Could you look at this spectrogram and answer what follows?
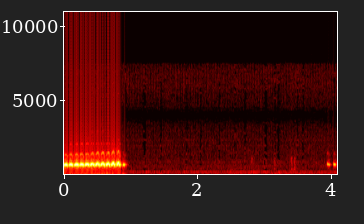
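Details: A female tawny owl (Strix aluco) on a night outing from the nest box while the male guards the eggs gives one quavering hoot just under a second long, then two brief soft notes at the end.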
